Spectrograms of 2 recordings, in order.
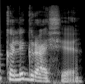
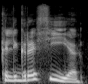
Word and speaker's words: каллиграфия: А вообще, как правильно все-таки? Вообще, по нормам русского языка, каллиграфия. Но в среде дизайнеров, насколько я знаю, частенько употребляется каллиграфия почему-то. – Здесь ударение не, я думаю, не столь важно.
